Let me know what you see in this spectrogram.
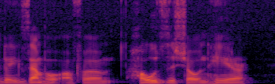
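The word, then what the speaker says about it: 猴子: Well, should be 猴子, while the child pronounced like a 猴记, 记. And to pronounce the palatal instead of alveolar, 猴记.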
